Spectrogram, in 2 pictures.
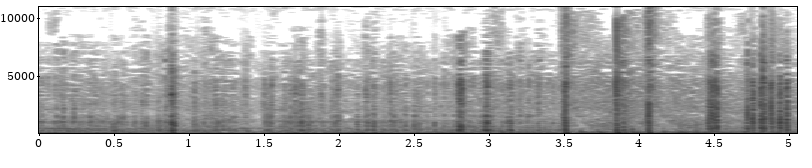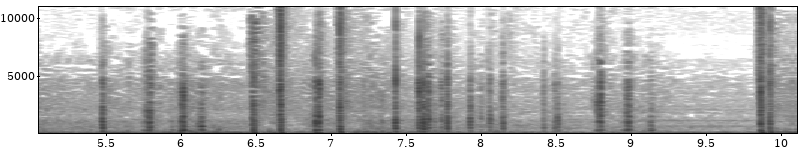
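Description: Fireworks display: a rapid run of sharp bangs and crackles from aerial shells, thickest in the middle and with a strong bang near the end, over steady music.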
